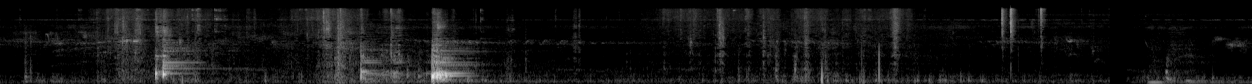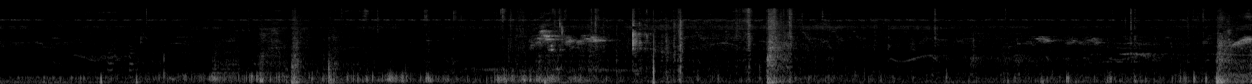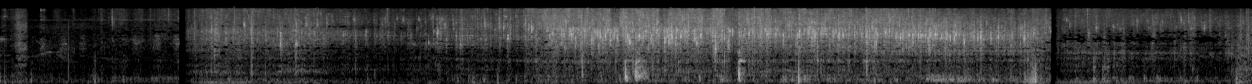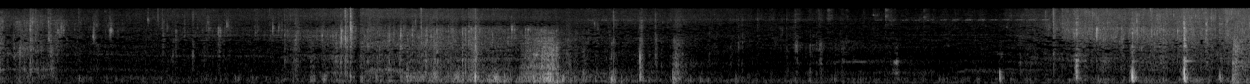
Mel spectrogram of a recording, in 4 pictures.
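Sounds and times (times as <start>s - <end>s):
onions sizzling in oil: 0.5s - 5.4s, 25.6s - 50.0s.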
